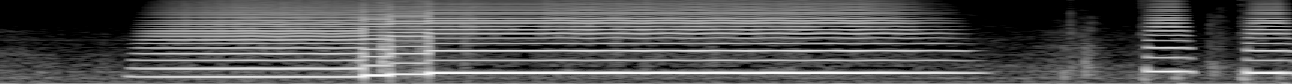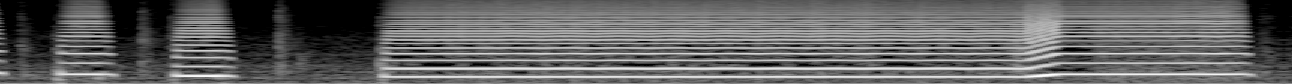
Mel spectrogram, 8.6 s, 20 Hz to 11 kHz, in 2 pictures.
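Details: Casio DH-100 digital horn after squeal fix, saxophone voice with breath control, through mixer without effects: clean sustained notes, smooth pitch glides and short staccato notes, no squeal; plays properly.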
